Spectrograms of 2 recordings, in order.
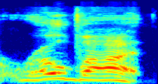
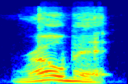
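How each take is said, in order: First: The second syllable sounds like 'bot'. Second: The second syllable sounds like 'bit'. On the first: The speaker calls it right. "It is robot" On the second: The speaker calls it wrong. "It's not robot. There's no I in the word robot"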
